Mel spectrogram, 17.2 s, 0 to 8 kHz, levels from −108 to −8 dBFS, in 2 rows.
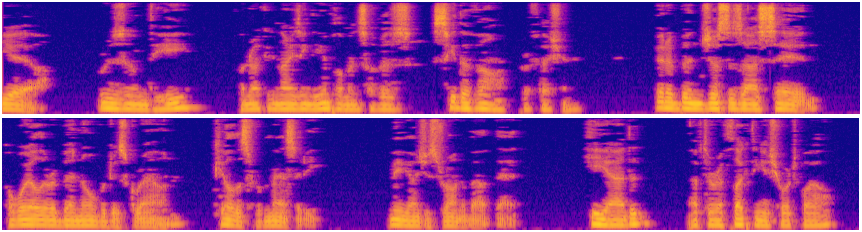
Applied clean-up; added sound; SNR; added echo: none; none; none; none.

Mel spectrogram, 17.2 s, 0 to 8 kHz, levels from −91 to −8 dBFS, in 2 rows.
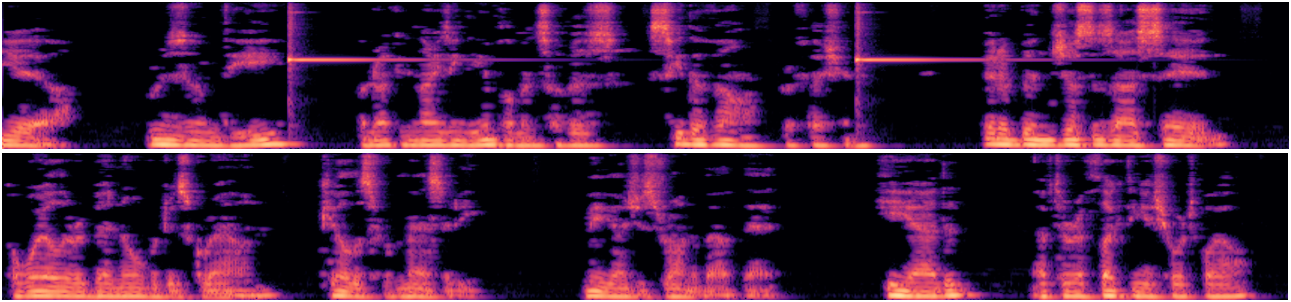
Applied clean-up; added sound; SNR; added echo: none; Glockenspiel; 10 dB; reverberation time 0.2 s.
